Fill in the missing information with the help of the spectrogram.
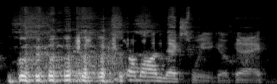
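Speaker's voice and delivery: slow, loud, laughing. Real, not acted. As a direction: tease him through a laugh. Laughing, teasing Nate.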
